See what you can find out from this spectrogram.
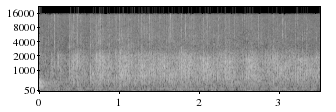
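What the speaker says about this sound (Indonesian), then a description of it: "Tepuk tangan untuk Ibu IVC." Crowd applause at a leadership training meeting, steady rapid clapping from many hands, moderately distant and even throughout a short burst.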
